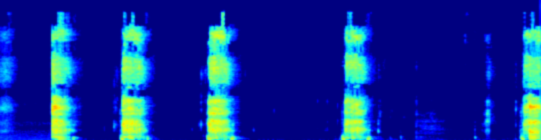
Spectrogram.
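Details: Five sharp, explosive sneezes in quick succession from a person with a cold plus allergic rhinitis, runny and stuffy nose, and five days of fever.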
